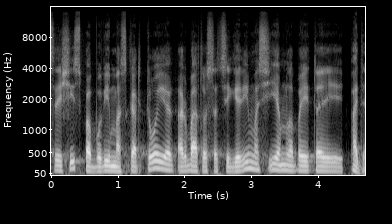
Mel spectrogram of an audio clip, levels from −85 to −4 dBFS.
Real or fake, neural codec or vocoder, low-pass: fake; autoencoder, 48 kHz, 32 numbers a frame, DAC-VAE, trained on Japanese speech; 14.4 kHz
